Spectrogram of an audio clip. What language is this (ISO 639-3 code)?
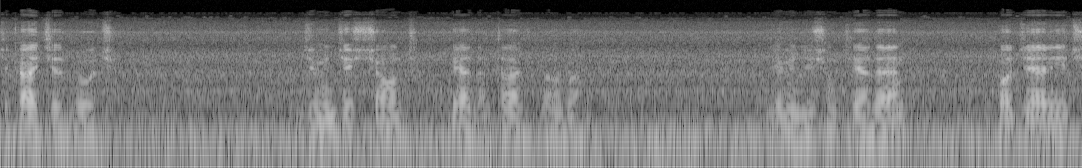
pol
